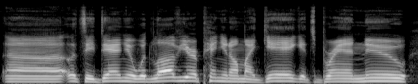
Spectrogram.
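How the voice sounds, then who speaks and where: Speaking at normal speed in a clear, resonant mid-range voice, this middle-aged man hosts an informal livestream as a voice-over coach, rambling amiably while responding to viewers. He broadcasts from a small home studio through a close boom-arm broadcast mic, and the recording is dry and studio-clean.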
